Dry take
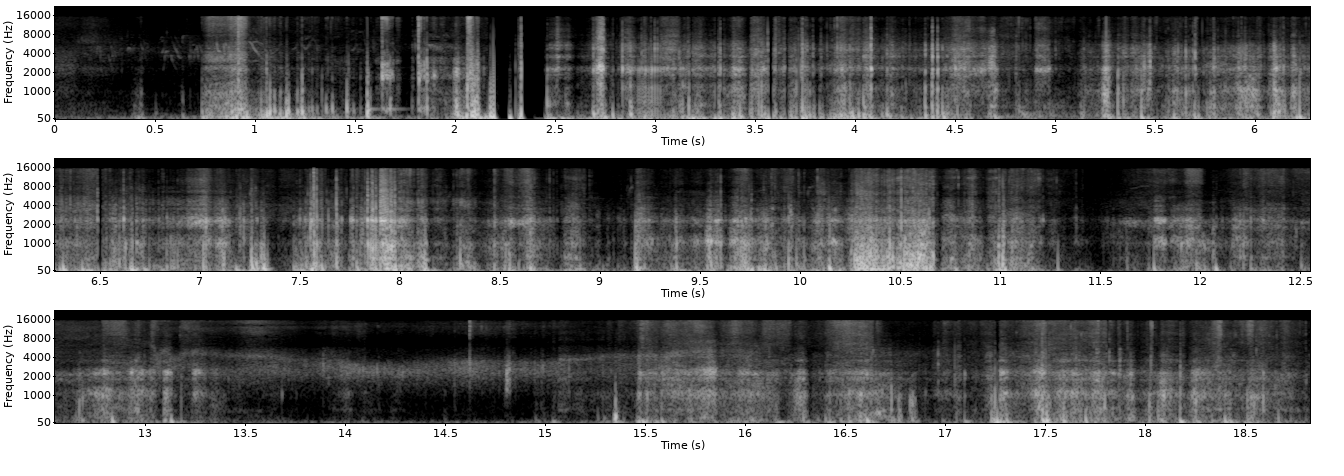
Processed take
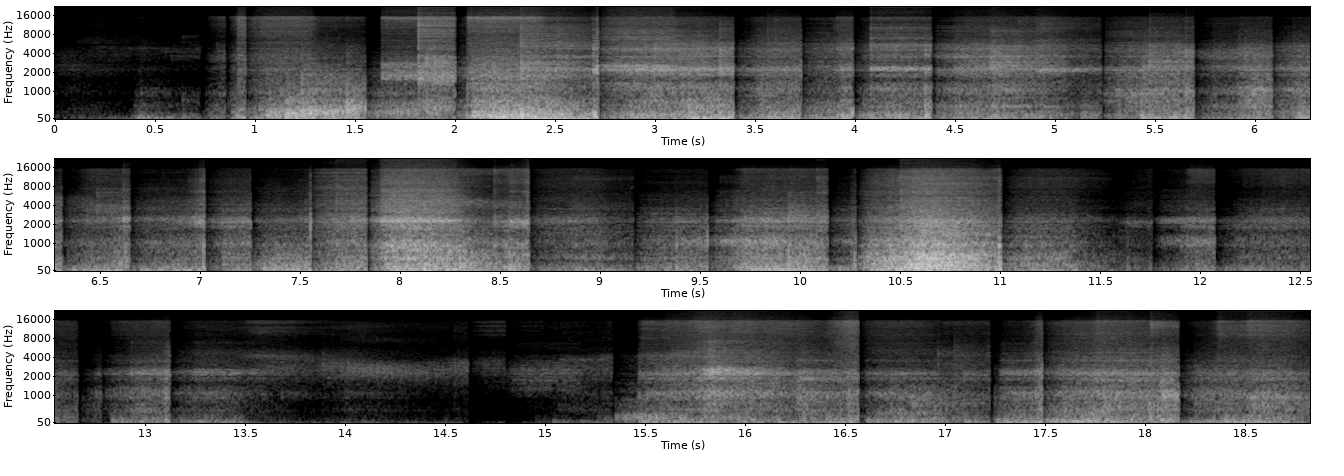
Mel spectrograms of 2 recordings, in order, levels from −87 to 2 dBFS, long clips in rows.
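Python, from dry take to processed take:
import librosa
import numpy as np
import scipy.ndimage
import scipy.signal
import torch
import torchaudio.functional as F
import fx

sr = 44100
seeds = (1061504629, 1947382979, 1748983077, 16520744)

y = fx.power_curve(x, sr, exponent=1.4)
y = fx.rev_gated(y, sr, seeds[0], gate_ms=380, shape='falling', drr_db=-5.5)
y = fx.auto_swell(y, sr, attack_ms=525.0)
y = y * 10.0 ** (2.5 / 20.0)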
